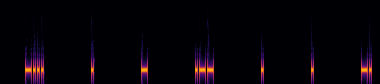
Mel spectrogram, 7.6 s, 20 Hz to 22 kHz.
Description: Morse code, heard as a keyed tone, about 30 wpm, spaced as for 8 wpm, 700 Hz. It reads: BETWEEN
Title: 8x Character Spacing - Top 500 Words - 30wpm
